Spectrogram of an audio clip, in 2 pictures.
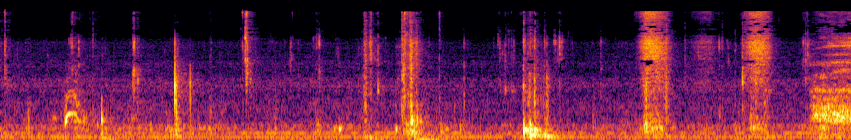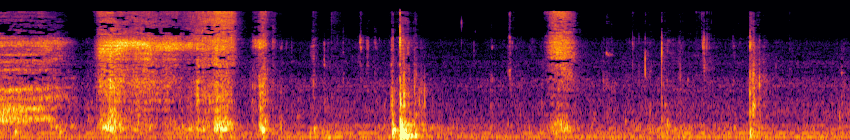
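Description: Hands pulling meat and cartilage off a cooked sheep's head, with a scattered series of sharp cracks and clicks of bone, wet tearing and chewing sounds. A longer wet, noisy stretch comes near the middle, and the sharpest crack about nine seconds in.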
